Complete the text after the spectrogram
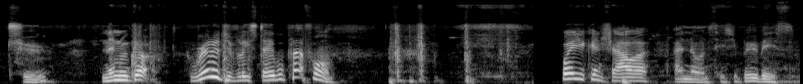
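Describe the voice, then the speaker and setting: A man's voice: fairly high pitch, no room sound, rough recording. A man vlogging his day with chatty, self-mocking narration into a handheld phone camera. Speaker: homesteading vlogger. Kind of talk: casual self-filmed vlog narration.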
